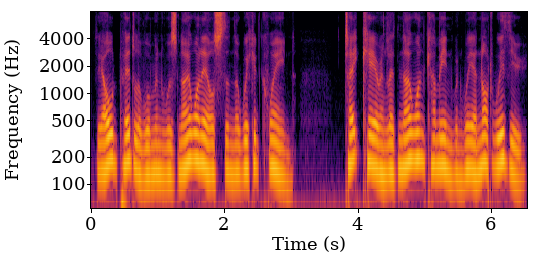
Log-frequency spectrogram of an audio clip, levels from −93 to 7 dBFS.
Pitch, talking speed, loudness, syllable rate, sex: 145 Hz, 240 wpm, -15 LUFS, 5.9 syllables/s, male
